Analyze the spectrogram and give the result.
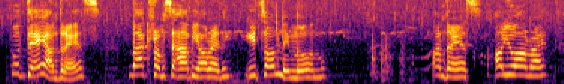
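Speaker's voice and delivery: put-on German voice. Reading a game character's lines aloud: put-on German accent. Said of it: "I was doing a fucking German voice for".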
